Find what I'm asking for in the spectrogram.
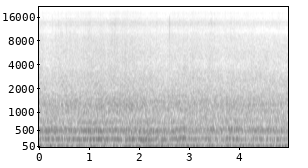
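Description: Honey bees buzz at a hive entrance in a busy spring yard, with pollen coming in; a dense, continuous close drone of many wings, steady and alone, without voices.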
